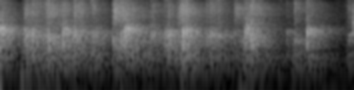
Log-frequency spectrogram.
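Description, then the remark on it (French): An audience at a conference on forestry cooperatives applauds the speakers who gave testimonies, a dense, steady patter of many hands clapping at once, with slight surges in intensity throughout. “On peut les applaudir.”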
